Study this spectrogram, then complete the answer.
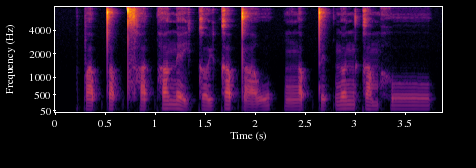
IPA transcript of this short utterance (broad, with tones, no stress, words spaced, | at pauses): pɐ˨˥p̚t̪ɐ˧p̚t͡sʰɐ˨˥t̚hɐ˥n e˨j kɵ˧ɥkɐ˥p̚t̪ɐ˨˥w | ŋɐ˨˥p̚t̪ɪ˨˥k̚n̪ɵ˥n kɐ˥mhuː˥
